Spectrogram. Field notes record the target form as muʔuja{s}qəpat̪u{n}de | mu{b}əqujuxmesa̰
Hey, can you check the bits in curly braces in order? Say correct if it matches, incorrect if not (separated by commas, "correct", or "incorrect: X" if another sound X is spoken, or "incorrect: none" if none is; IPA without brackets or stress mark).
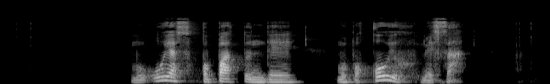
correct, correct, incorrect: p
